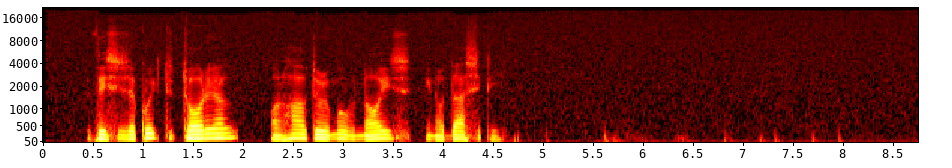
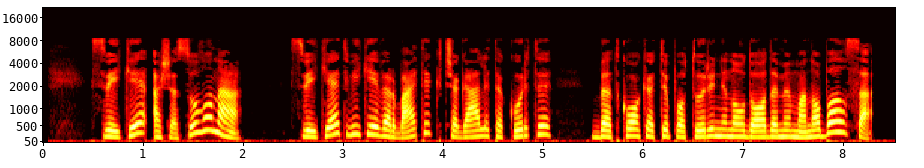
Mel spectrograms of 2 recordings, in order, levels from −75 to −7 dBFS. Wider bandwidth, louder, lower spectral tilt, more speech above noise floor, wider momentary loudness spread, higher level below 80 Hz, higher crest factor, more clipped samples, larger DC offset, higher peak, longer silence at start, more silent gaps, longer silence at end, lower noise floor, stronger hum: first, over 20 kHz vs 8.8 kHz; about the same, -19 LUFS vs -18 LUFS; first, -7.5 dB/octave vs -6 dB/octave; about the same, 30 dB vs 28 dB; first, 17 LU vs 7 LU; about the same, -46 dBFS vs -48 dBFS; about the same, 20 dB vs 16 dB; neither; neither; about the same, 0 dBFS vs -2 dBFS; about the same, 0.45 s vs 0.5 s; neither; first, 4.15 s vs 0.25 s; about the same, -47 dBFS vs -45 dBFS; neither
